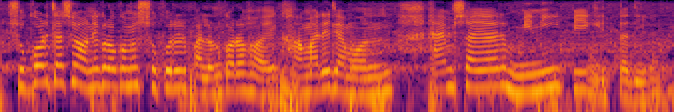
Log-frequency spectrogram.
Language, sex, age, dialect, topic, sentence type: Bengali, male, 25-30, Standard Colloquial, agriculture, statement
